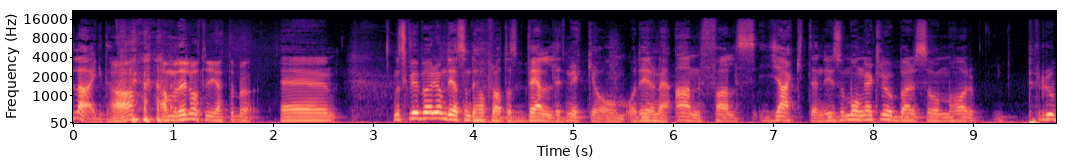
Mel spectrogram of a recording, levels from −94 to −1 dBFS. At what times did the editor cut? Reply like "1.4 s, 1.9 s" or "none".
none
